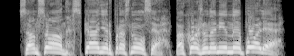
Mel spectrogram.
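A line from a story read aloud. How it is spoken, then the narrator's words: Shout. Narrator (Russian): крикнул я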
